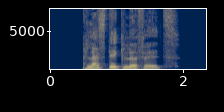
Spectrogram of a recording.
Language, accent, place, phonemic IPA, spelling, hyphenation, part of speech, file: German, Germany, Berlin, /ˈplastɪkˌlœfl̩s/, Plastiklöffels, Plas‧tik‧löf‧fels, noun, De-Plastiklöffels.ogg
- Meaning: genitive singular of Plastiklöffel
